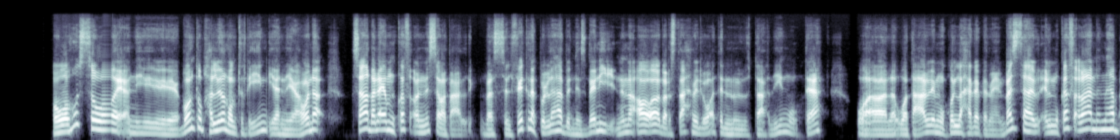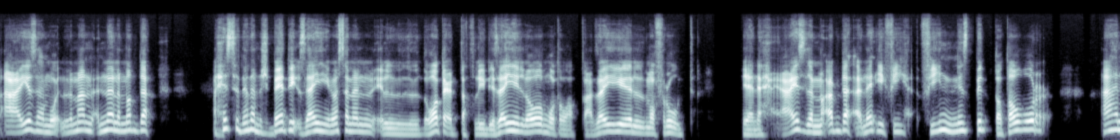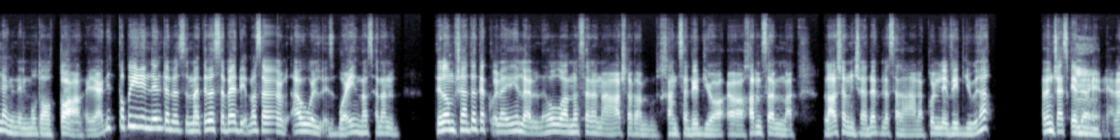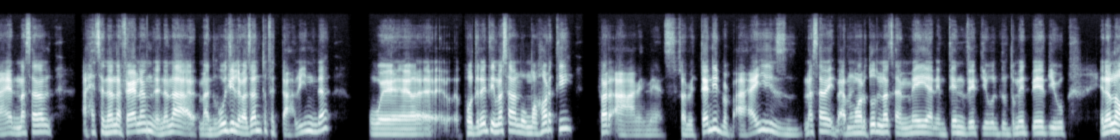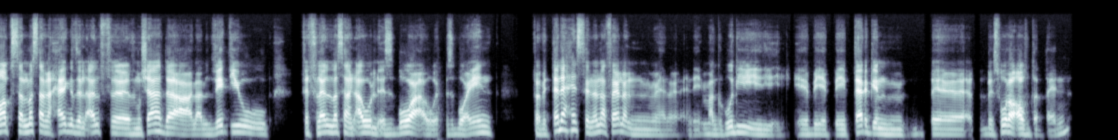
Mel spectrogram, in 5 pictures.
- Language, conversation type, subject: Arabic, advice, إزاي أختار مكافآت بسيطة وفعّالة تخلّيني أكمّل على عاداتي اليومية الجديدة؟
- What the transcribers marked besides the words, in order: none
